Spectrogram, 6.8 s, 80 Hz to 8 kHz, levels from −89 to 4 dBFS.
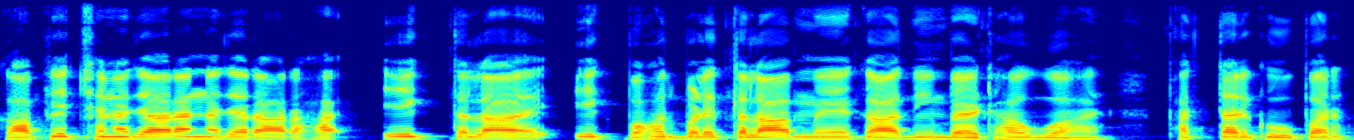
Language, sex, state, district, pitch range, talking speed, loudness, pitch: Hindi, male, Madhya Pradesh, Umaria, 125-135 Hz, 185 wpm, -17 LUFS, 130 Hz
